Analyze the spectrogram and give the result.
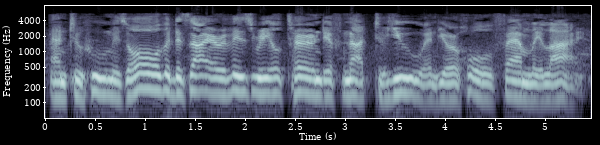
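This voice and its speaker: An actor playing a solemn, commanding prophet in a dramatized audio Bible, with measured, declamatory delivery. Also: male voice, medium pitch, fairly even intonation, lightly acted. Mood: solemn, assured. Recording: dull lo-fi audio with music. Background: background music.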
